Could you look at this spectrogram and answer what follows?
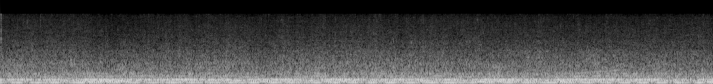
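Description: A small passenger boat's engine running steadily, a low even drone heard on board while it cruises.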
